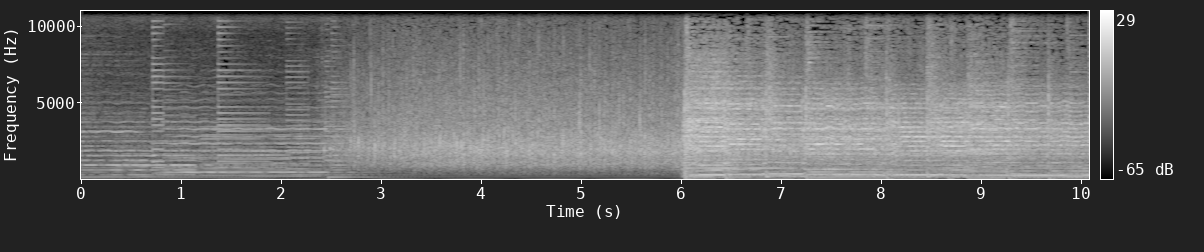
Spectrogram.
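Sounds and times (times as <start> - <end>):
audience applause: 2.5 - 7.1.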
